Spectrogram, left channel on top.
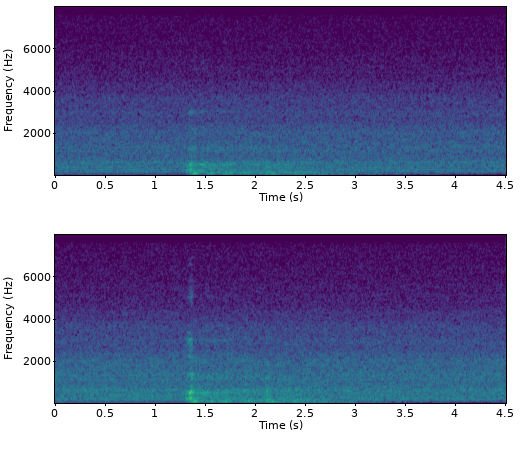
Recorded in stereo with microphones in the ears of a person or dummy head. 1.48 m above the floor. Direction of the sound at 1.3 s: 65° right (ahead or behind).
